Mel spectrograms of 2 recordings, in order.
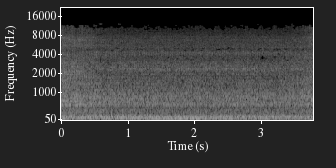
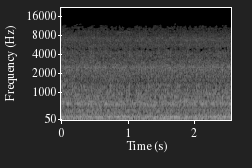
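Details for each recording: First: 2011 Nissan Rogue at idle after PicoScope diagnosis of a misfire following a cylinder head job: even, steady, smooth low hum with no stumble or skip; running good, idling perfect, just needs the bad coil wire set changed. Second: 2011 Nissan Rogue four-cylinder at idle after a cylinder head job, PicoScope wand on each coil: steady idle with a faint uneven stumble every so often; one coil struggles to maintain a good spark, causing a misfire.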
